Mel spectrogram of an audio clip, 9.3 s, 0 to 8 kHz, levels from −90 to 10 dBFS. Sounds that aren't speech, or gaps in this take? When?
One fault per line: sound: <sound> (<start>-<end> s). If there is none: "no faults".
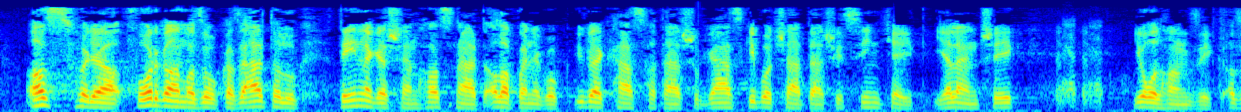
sound: laugh (7.9-8.3 s)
